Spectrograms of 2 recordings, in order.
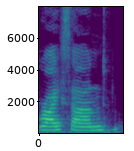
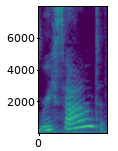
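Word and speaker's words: Rhysand: I pronounce it Rysand. I think I'm correct, but a lot of people pronounce it Rysand. Let me know in the comments which way you pronounce it, but I think Rysand is correct.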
